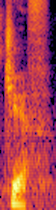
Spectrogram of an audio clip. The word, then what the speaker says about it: GIF: wrong yeah it's it's Jiff it's gif as in giraffe it's gif yes Graphics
